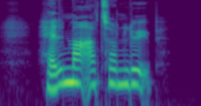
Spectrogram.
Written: halvmaratonløb

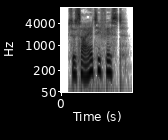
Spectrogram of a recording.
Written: societyfest

